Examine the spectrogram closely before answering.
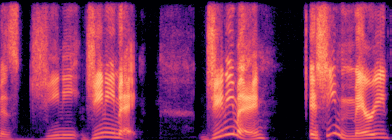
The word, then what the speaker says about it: Jeannie Mai: to talk about tonight is how do you pronounce her name her name is jeannie jeannie mae jeannie mae is she married to young jeez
